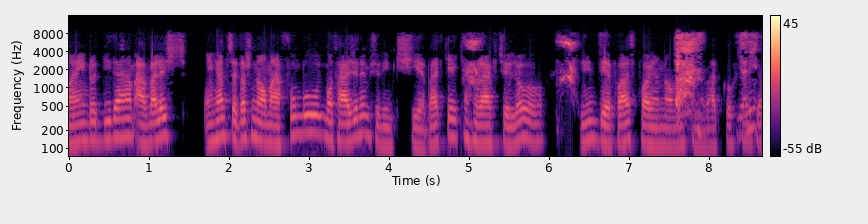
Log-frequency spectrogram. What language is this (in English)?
Persian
